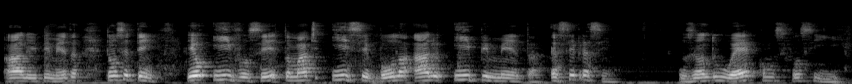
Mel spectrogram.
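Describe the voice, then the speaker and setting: A man giving a casual online language lesson, chatty and repeating words slowly for his students. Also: fairly high pitch, animated, a little mellow, muffled recording. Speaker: language teacher.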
